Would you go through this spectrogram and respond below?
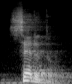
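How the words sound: It is said flatly, as an insulting label. The listener is being called a pig. "en la primera estoy aludiendo a el animal"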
